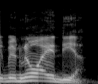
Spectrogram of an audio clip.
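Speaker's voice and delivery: ordinary delivery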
